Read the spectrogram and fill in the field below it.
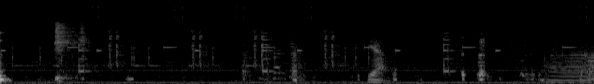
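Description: Buttons click as they are pressed.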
